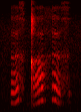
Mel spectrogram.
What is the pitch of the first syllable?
rising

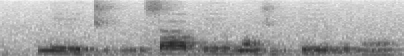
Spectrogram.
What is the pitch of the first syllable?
falling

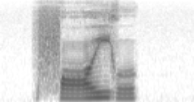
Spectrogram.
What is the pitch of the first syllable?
rising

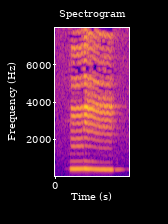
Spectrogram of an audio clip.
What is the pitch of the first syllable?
high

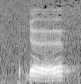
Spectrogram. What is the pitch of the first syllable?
low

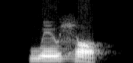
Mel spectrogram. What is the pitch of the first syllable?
high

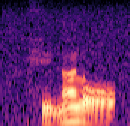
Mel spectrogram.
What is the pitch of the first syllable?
low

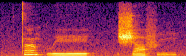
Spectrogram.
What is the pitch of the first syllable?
high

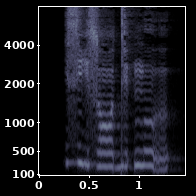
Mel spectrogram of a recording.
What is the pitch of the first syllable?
falling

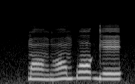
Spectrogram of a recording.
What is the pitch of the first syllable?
low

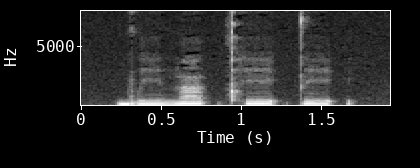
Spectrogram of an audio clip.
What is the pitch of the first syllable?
low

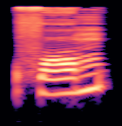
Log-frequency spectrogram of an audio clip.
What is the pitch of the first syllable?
rising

